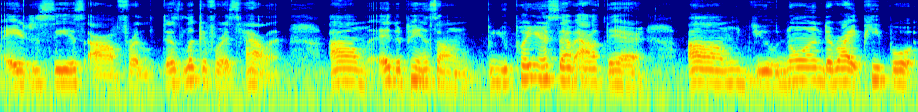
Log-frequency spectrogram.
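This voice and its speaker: A woman's voice: low voice, darkish tone, a little hiss or hum. A woman from Chicago with a Chicago accent, talking loosely and casually to camera for her own documentary, often restarting her sentences. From Chicago, United States. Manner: loose, meandering storytelling with frequent restarts. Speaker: documentary maker and narrator.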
